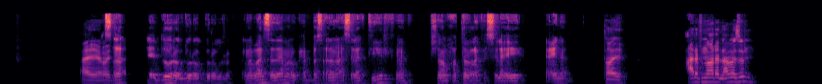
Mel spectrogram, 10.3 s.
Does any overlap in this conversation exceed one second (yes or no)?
no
